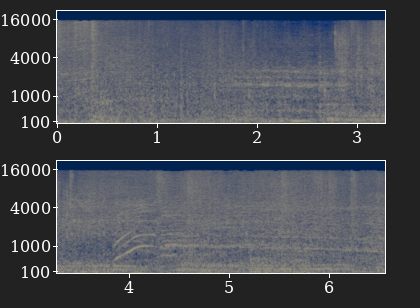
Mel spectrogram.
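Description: Film trailer sound mix: heavy booms and impacts over music, with a cry that rises in pitch about four seconds in.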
